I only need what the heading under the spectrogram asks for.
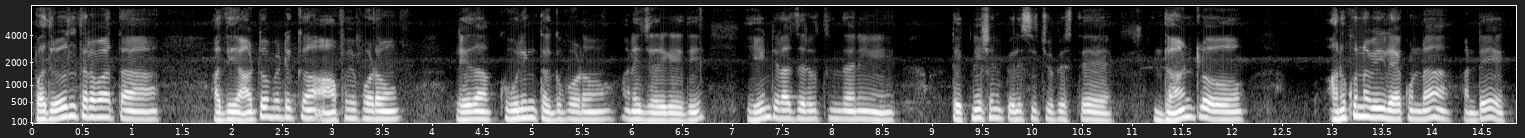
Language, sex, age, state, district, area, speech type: Telugu, male, 45-60, Andhra Pradesh, Eluru, rural, spontaneous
